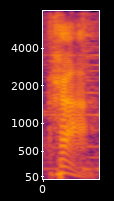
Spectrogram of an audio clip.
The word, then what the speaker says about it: Ra: Champollion sabia que em copta o nome do sol em egípcio antigo se pronunciava Ra.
